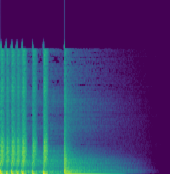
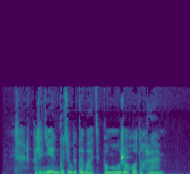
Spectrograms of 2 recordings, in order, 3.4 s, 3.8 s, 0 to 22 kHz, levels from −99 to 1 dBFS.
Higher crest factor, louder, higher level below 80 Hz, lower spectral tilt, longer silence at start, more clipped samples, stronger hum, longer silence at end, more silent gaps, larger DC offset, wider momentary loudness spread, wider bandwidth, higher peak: second, 18 dB vs 24 dB; first, -16 LUFS vs -34 LUFS; first, -46 dBFS vs -72 dBFS; about the same, -5 dB/octave vs -4 dB/octave; second, 0 s vs 0.3 s; neither; neither; first, 1.2 s vs 0.55 s; neither; neither; first, 17 LU vs 13 LU; first, 17 kHz vs 11.5 kHz; first, 0 dBFS vs -12 dBFS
